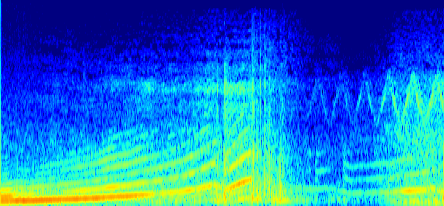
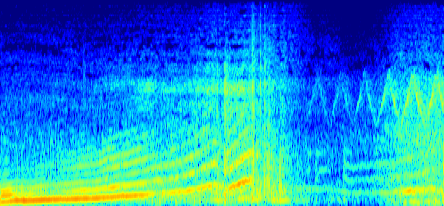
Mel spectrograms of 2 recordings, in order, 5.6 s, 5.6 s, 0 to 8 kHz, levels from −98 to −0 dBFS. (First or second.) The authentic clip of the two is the first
